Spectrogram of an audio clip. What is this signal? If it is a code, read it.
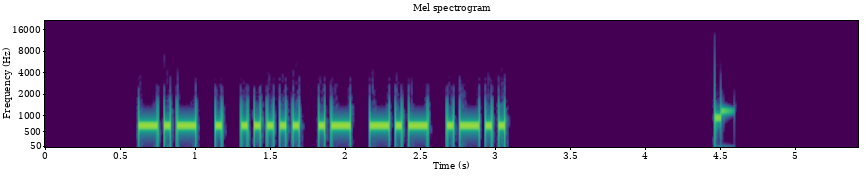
Morse code, heard as a keyed tone, about 28 wpm, 700 Hz. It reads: KE5AKL
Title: NA SOTA Chaser Callsigns 28wpm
